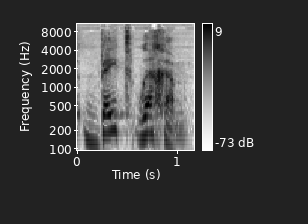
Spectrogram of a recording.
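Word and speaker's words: בית לחם: Bethlehem, which in Hebrew, the meaning of the name is the, how it's pronounced, is Beit Lechem.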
